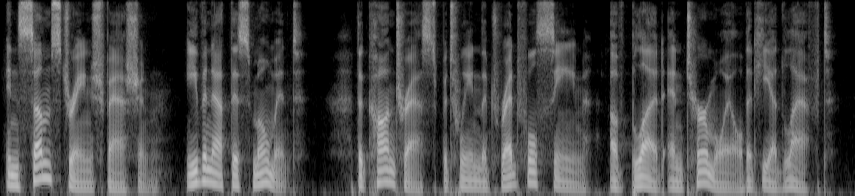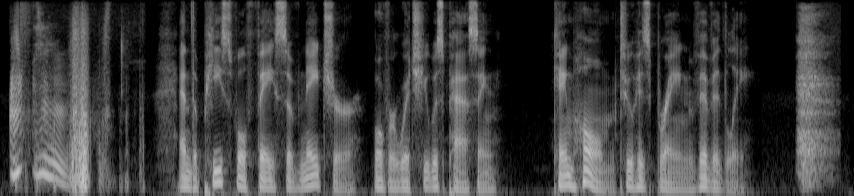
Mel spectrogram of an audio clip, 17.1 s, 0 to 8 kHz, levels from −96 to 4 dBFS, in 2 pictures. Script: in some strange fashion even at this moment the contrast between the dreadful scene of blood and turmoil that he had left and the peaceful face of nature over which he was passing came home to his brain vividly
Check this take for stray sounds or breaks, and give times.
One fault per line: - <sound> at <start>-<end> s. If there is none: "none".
- throat clearing at 8.6-10.0 s
- sigh at 16.5-17.0 s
